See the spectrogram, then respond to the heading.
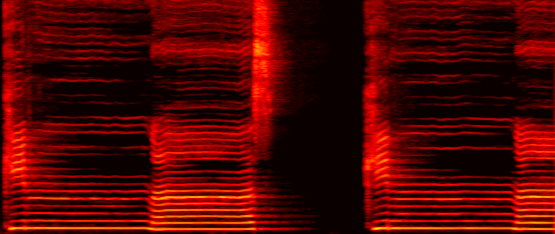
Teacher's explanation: terdapat huruf nun bertasydid lagi yang dibaca gunah atau ditahan dua sampai 3 harakat. Jadi bacanya kinas kinas.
